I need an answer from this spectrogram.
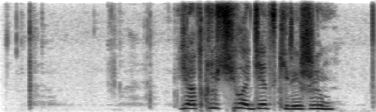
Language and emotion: Russian, angry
